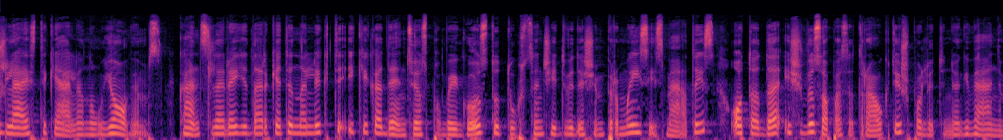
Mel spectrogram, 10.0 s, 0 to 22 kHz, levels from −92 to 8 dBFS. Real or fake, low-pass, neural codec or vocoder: real; 14.4 kHz; none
